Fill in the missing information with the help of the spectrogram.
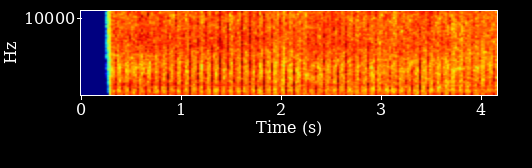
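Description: Loud rapid mechanical rattling pulses, like a motor or gunfire, with no animal calls.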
